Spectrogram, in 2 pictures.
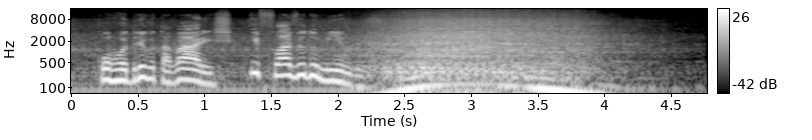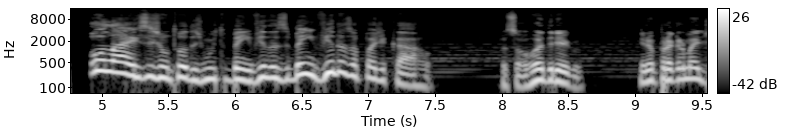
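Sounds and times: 
heavy diesel engine starting and revving: 0.0s - 4.8s
speech: 0.2s - 2.4s, 5.0s - 9.5s.

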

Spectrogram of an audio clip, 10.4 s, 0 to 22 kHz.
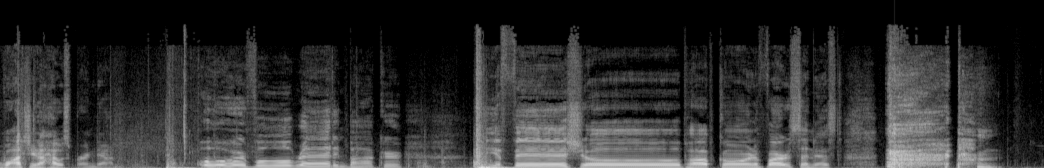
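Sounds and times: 
speech: 0.0s - 1.4s, 2.0s - 10.0s
harsh raspy cough from smoking a bong: 8.8s - 10.1s.

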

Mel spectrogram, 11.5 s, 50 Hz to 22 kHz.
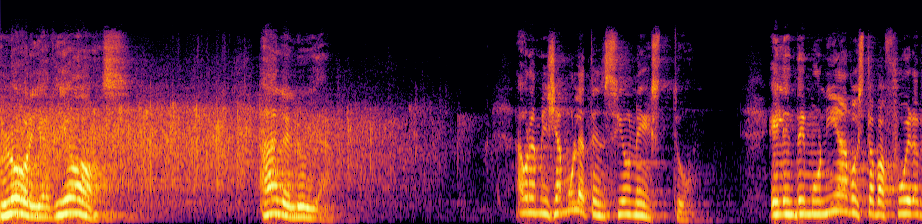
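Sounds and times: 
congregation applauding: 0.0s - 6.2s
speech: 0.1s - 1.4s, 3.3s - 4.1s, 6.4s - 8.7s, 9.6s - 11.5s.

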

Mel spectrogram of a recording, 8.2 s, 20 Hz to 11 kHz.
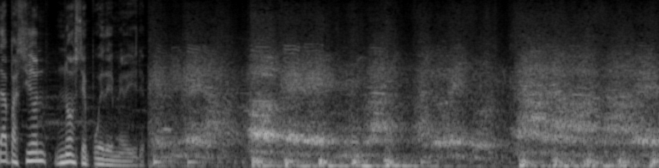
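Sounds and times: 
speech: 0.0s - 2.5s
stadium crowd of Argentine football fans singing chants: 1.8s - 8.2s
steady low pulse of drums or stamping: 1.9s - 8.2s.

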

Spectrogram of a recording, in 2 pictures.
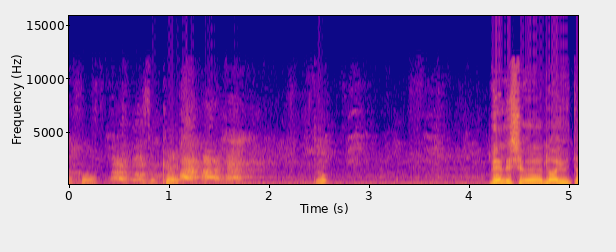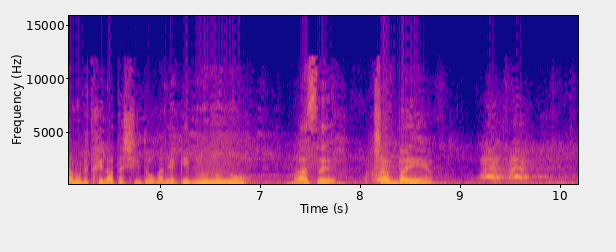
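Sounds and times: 
speech: 0.0s - 1.8s, 2.4s - 2.9s, 4.2s - 8.9s
dog barking near a dog park: 0.4s - 2.0s, 9.2s - 9.9s.

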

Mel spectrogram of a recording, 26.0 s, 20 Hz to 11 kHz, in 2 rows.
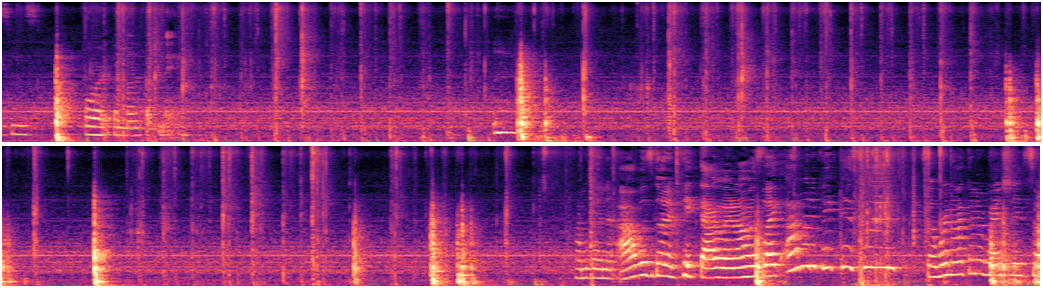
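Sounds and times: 
low steady hum: 0.0s - 25.9s
speech: 0.1s - 0.5s, 1.1s - 2.4s, 6.2s - 7.0s, 21.5s - 22.8s
tarot cards shuffling with riffles and flicks: 1.4s - 6.1s, 6.7s - 13.9s, 14.5s - 17.2s, 17.8s - 18.3s, 22.9s - 25.0s.

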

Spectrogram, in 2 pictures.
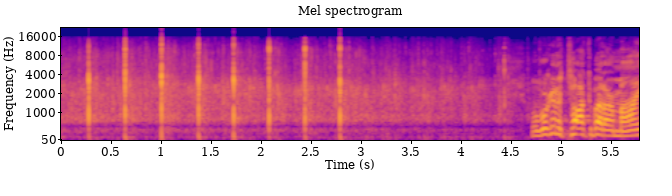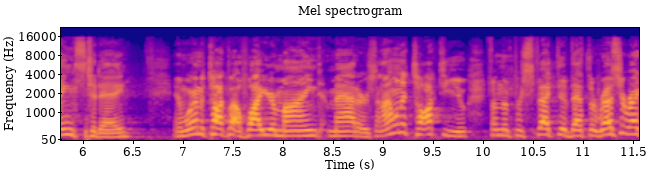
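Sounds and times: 
room of people applauding together: 0.0s - 5.0s
soft crowd noise: 0.0s - 9.6s
speech: 4.7s - 11.5s.

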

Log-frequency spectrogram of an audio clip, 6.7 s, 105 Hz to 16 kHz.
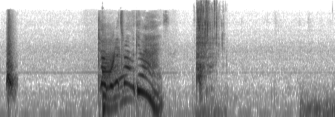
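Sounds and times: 
speech: 2.0s - 3.4s
water poured or sloshing in a vase: 3.9s - 4.6s.

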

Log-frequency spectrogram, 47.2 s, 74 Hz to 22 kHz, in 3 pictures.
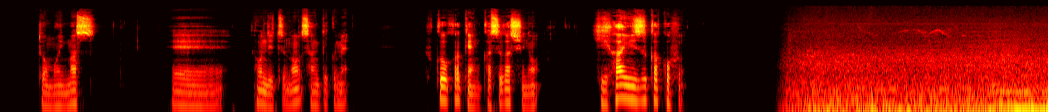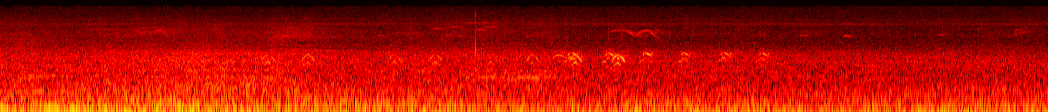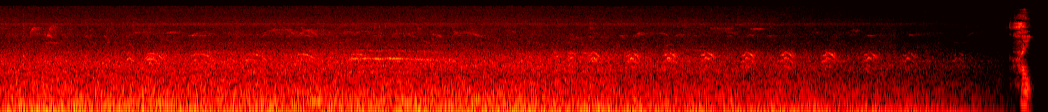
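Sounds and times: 
speech: 0.6s - 1.5s, 2.6s - 5.3s, 6.4s - 8.2s, 8.9s - 10.4s
wind at burial mound site in Kasuga, Fukuoka Prefecture, Japan: 11.7s - 46.5s
crows cawing at burial mound site in Kasuga, Fukuoka Prefecture, Japan: 20.2s - 20.6s, 21.6s - 22.6s, 23.5s - 27.4s, 33.3s - 38.3s, 39.7s - 46.1s.

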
